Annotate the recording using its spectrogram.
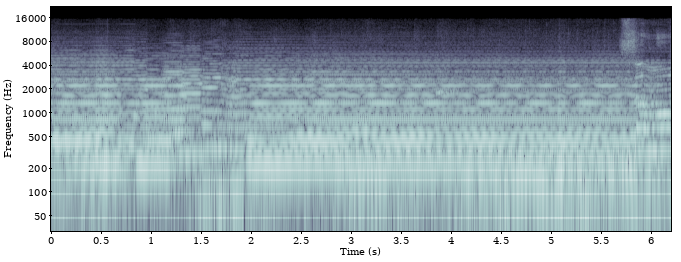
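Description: Harmonium playing an instrumental interlude: a few quick changing notes, then a long held chord, with a tabla beat underneath. A male voice comes back in right at the end.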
